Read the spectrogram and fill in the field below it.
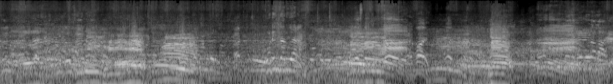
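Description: Sahiwal bull calves low repeatedly at a busy cattle market in Dinajpur, their loud moos rising and falling amid constant nearby chatter and crowd babble.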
